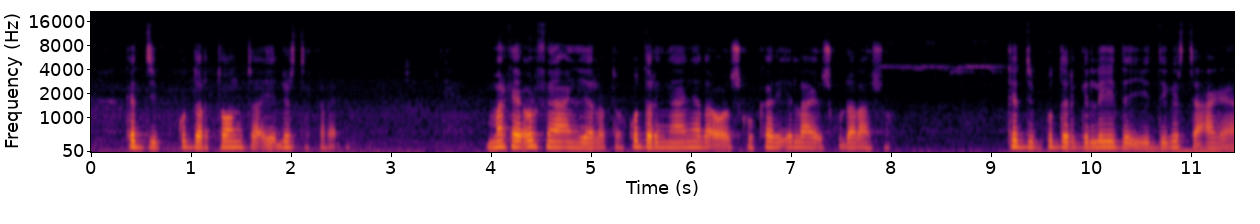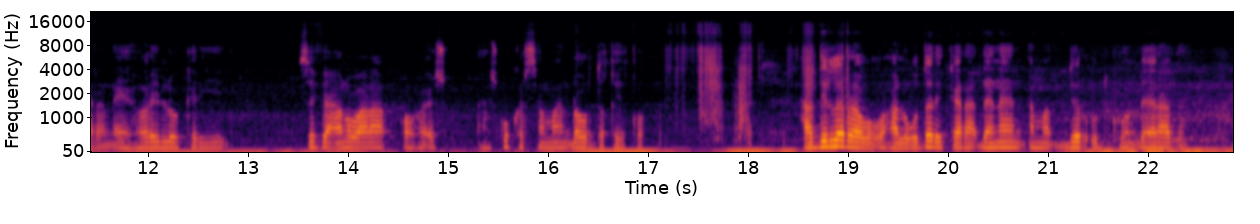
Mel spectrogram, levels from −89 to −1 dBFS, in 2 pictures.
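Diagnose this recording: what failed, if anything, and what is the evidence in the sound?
Nothing in the speech signal points to a failure at any stage, from capture and conversion through processing, transmission, storage and playback.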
